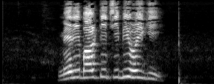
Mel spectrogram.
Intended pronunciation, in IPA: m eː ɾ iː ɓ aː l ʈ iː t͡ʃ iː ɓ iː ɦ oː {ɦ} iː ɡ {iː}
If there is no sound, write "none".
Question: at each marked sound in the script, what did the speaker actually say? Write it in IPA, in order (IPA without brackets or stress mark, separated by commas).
none, iː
